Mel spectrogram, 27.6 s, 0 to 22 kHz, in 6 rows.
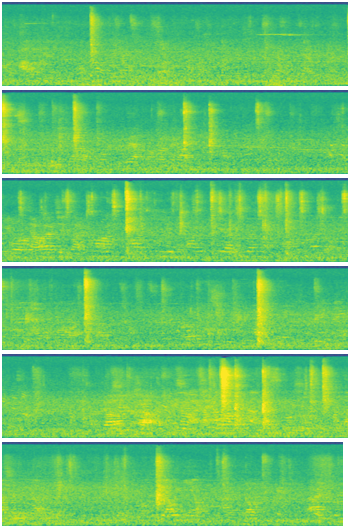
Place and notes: A group of middle-aged people playing cards and chess, In Park
Sony Hi-MD MZ-RH1 +Sony ECM-MS907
